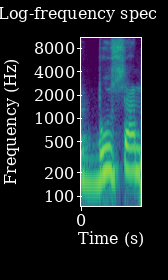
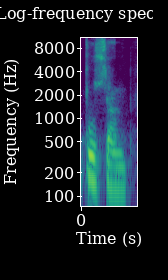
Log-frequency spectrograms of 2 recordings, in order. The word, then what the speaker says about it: Busan: Se pronuncia Busan o Pusan, con P. La P y la B son, para los orientales, para los coreanos, son exactamente lo mismo, ¿no?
